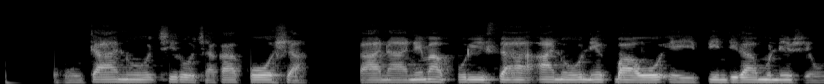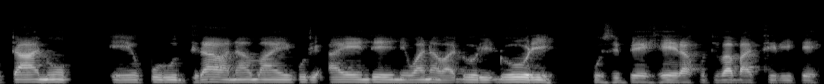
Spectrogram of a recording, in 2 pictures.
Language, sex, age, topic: Ndau, male, 50+, health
